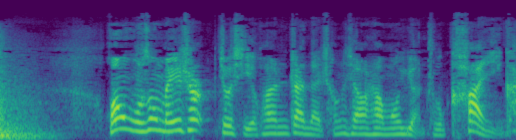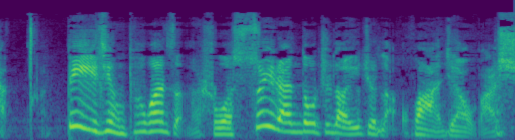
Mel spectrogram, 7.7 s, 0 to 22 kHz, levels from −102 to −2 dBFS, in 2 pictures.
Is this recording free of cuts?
yes; 0 cuts

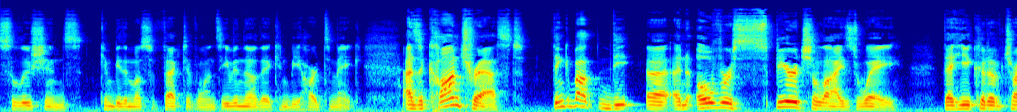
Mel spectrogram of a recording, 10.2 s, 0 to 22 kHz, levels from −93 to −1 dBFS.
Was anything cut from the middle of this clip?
no; 0 cuts

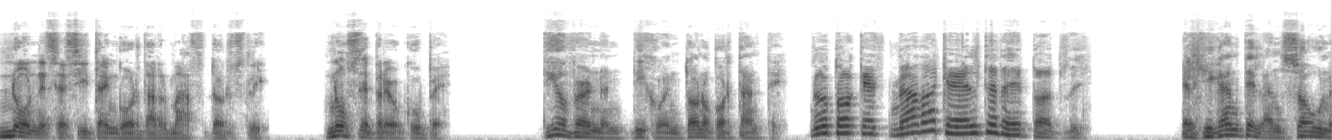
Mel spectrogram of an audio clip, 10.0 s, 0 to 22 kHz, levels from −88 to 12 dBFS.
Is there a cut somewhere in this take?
yes; 2 cuts; at 3.9 s, 6.0 s

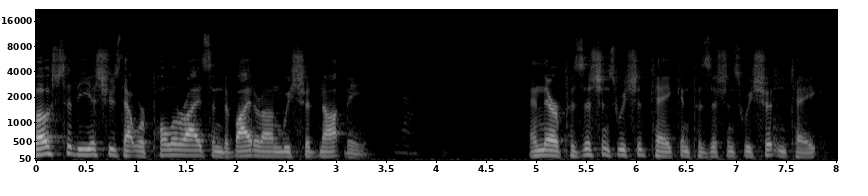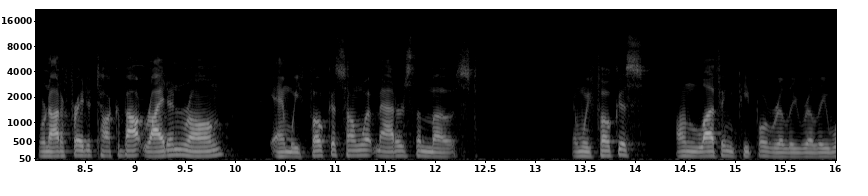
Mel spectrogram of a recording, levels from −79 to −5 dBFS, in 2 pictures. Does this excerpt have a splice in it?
yes; 2 cuts; at 8.0 s, 10.4 s

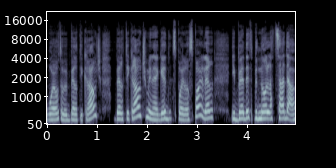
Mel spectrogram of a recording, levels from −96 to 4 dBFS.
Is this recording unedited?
no; 1 cut; at 2.5 s

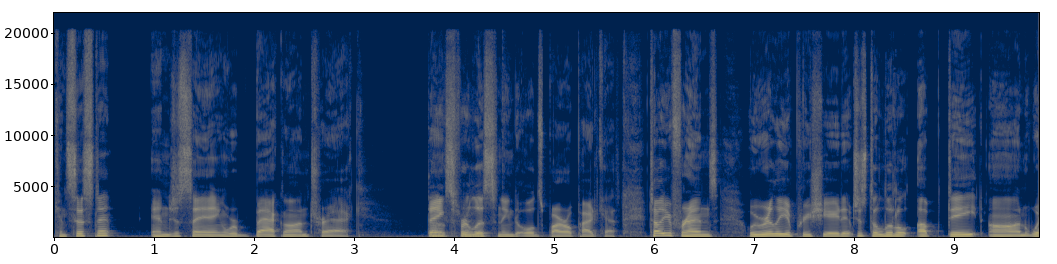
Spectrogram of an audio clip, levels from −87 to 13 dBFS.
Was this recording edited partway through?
yes; 1 cut; at 8.0 s

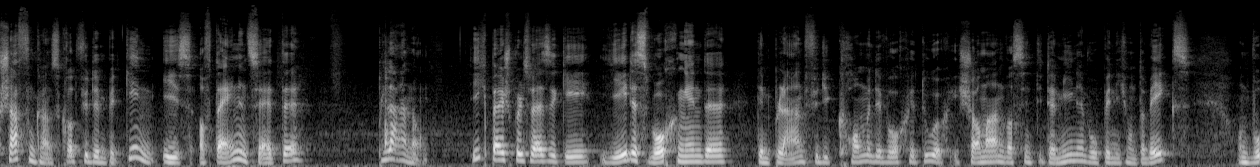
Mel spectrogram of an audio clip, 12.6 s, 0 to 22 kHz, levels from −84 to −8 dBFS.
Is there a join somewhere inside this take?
no; 0 cuts

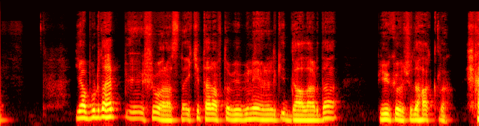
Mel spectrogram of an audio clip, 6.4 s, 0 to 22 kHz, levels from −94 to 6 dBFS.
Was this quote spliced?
no; 0 cuts

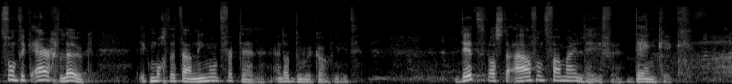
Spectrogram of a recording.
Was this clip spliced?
no; 0 cuts

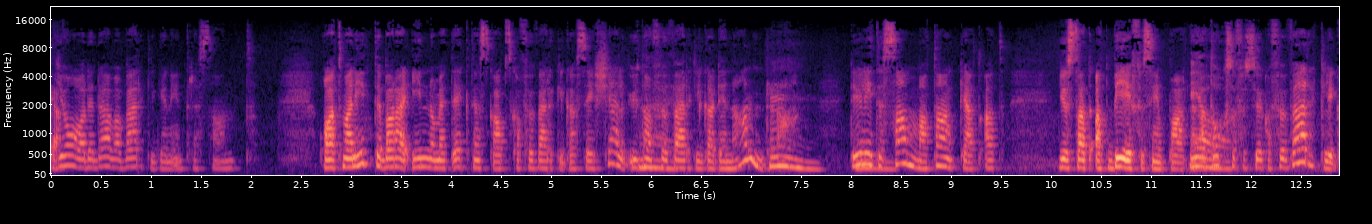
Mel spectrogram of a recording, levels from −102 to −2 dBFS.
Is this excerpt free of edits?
yes; 0 cuts

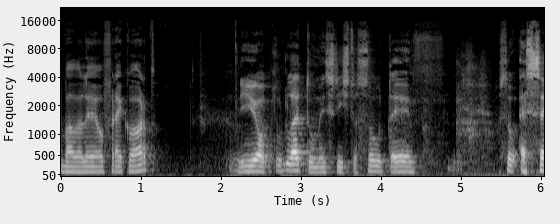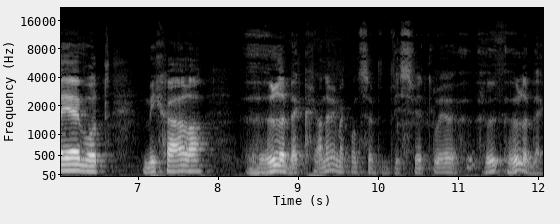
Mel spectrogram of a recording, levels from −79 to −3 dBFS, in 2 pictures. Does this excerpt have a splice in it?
no; 0 cuts

